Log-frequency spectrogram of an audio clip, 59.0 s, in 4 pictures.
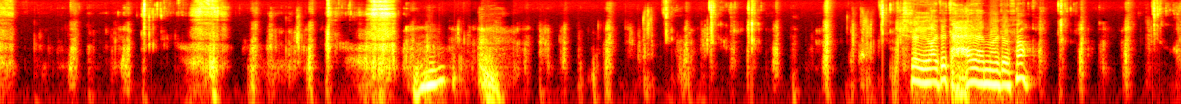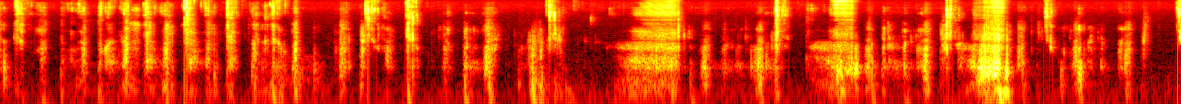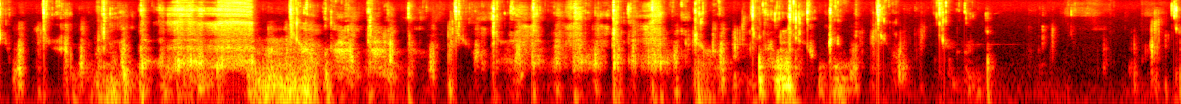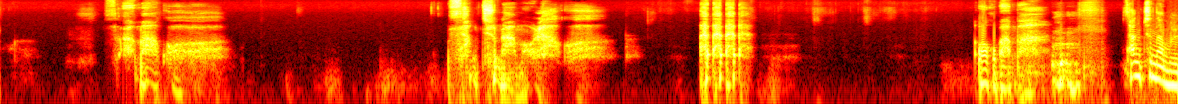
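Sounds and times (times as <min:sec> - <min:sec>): person chewing food: 0:00.0 - 0:11.4, 0:12.9 - 0:45.6.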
